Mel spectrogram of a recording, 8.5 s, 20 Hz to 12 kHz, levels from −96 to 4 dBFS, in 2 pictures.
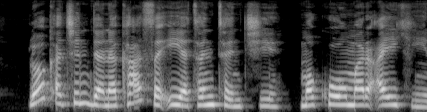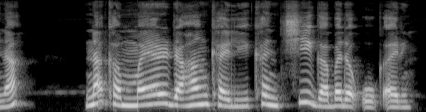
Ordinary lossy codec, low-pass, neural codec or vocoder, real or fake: none; none; none; real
